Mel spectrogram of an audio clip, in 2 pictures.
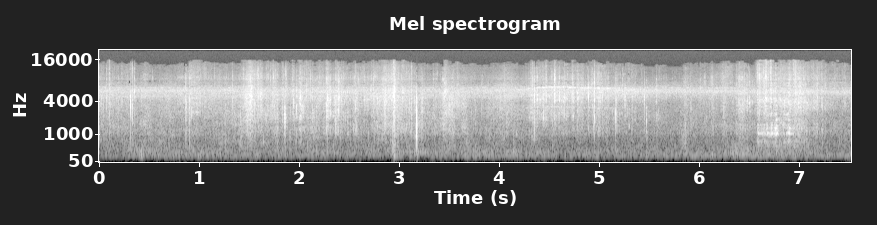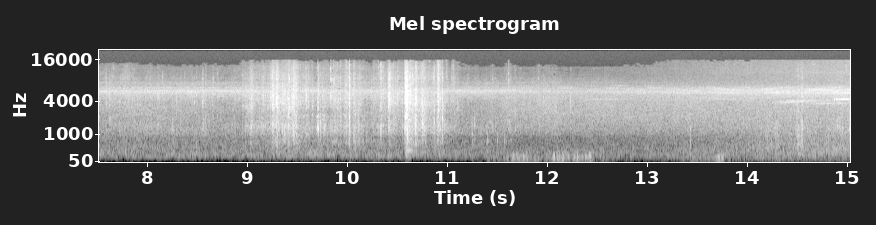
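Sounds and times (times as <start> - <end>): footsteps crunching dry leaves: 0.0 - 7.4, 8.9 - 11.3.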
